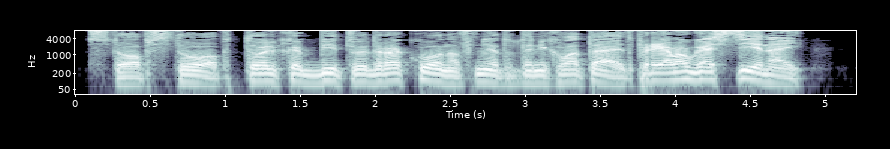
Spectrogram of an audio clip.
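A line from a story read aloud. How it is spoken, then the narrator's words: Growled. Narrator (Russian): рыкнул Сфайрат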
